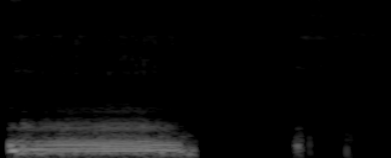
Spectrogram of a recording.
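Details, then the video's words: A Golden Retriever snoring: one long, low, rumbling rattling breath lasting about a second and a half, then quiet with a couple of faint soft clicks. "Мамочка Блонди Храпуша"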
